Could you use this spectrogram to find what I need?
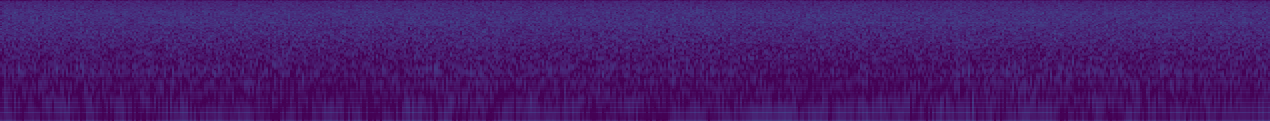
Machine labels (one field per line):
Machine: fan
